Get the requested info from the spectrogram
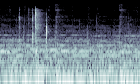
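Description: Background music with two sharp switch clicks about half a second in, as the lighting circuit is switched on at the circuit breaker and wall switch.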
